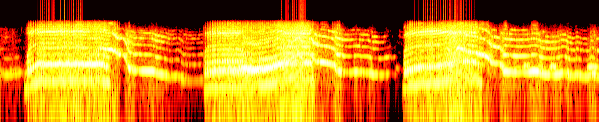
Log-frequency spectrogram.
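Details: Pet dog making a funny noise indoors: three long, loud howling cries of about two seconds each, separated by short pauses, with strong wavering harmonics and sliding pitch at the ends, in a small room.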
